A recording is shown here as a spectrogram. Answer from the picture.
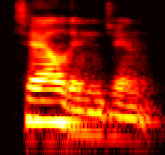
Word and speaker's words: challenging: Eu sei que é escrito com E, mas a gente tem que falar com I curto, tá? Não é challenging, não é challenge, é challenge, challenge, challenging. challenging, Isso aí, gente.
